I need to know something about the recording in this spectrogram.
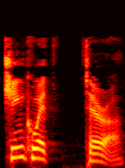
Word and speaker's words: Cinque Terre: Cinque Terre. It says how to pronounce the place.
